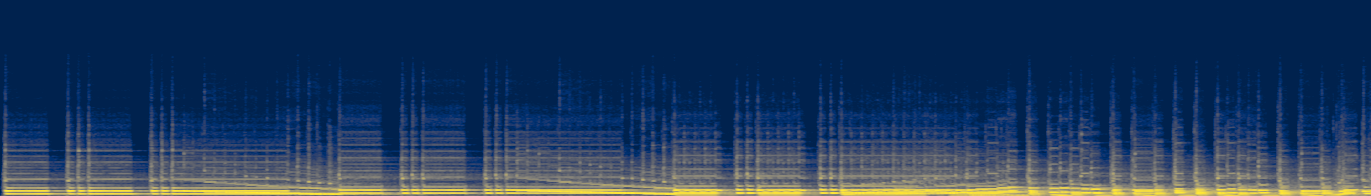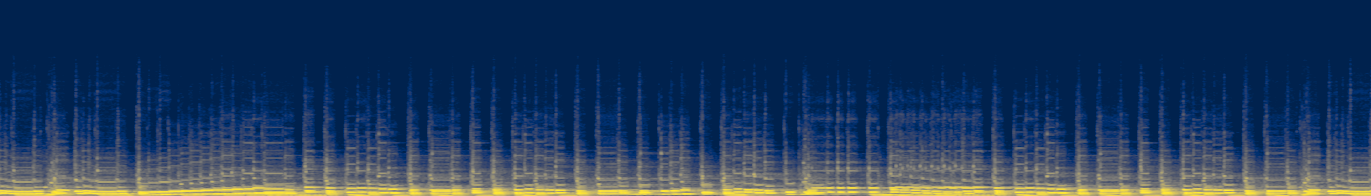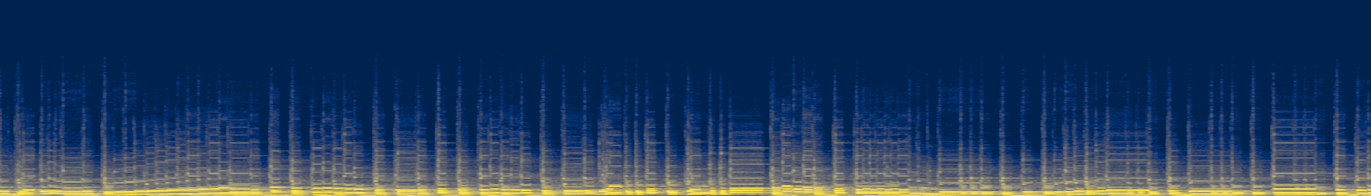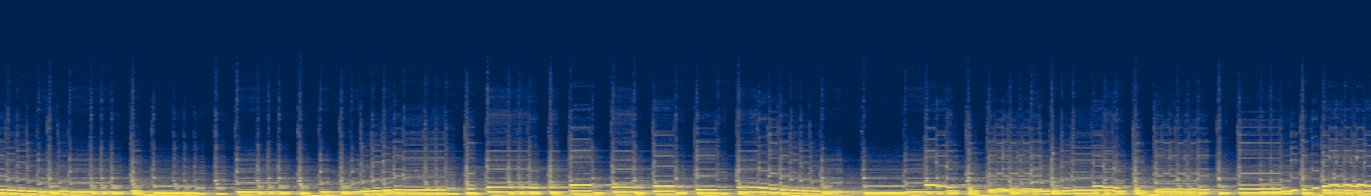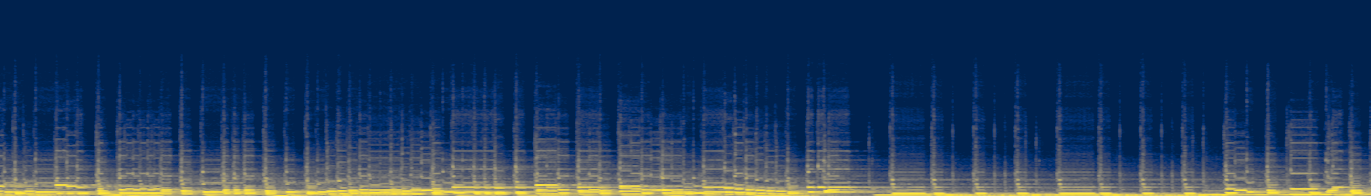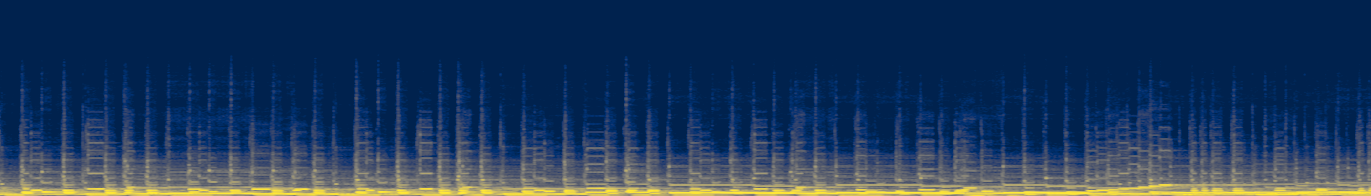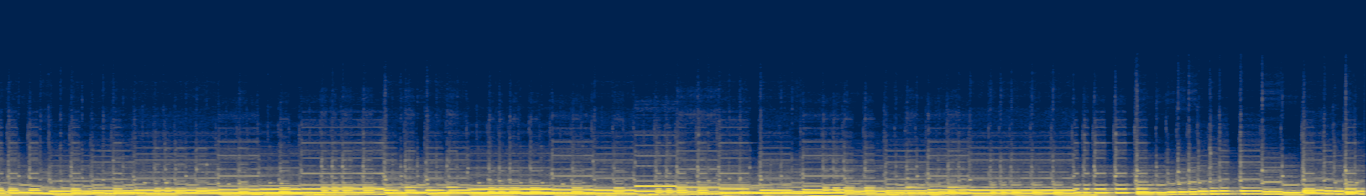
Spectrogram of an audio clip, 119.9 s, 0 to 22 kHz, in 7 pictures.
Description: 36 street organ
